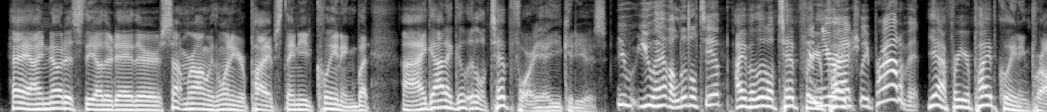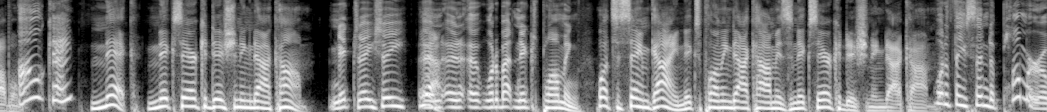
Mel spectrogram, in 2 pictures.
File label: RADIO AD; nicks plumbing radio ads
